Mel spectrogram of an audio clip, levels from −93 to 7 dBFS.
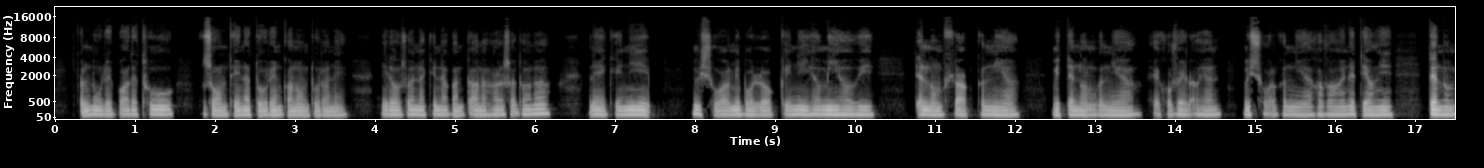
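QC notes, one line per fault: Nothing stood out on listening to this speech clip.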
